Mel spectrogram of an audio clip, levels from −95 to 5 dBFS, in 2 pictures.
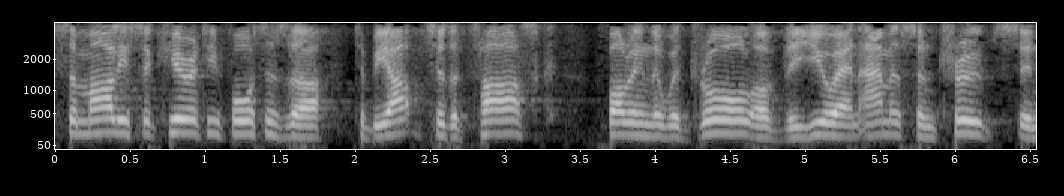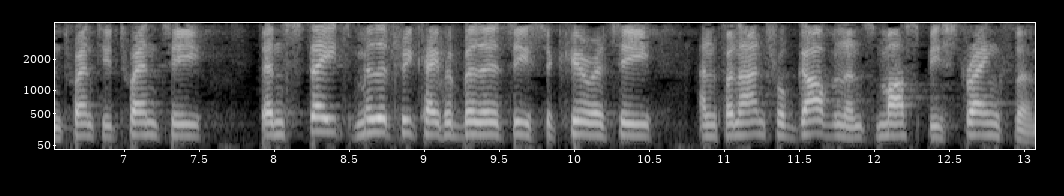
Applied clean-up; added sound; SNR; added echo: none; none; none; none.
